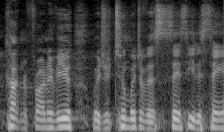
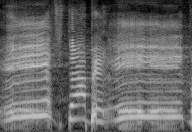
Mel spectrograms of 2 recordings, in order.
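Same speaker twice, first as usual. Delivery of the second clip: very high, louder gagging yell; choked mock scream; 12 semitones higher, 4 dB louder, much slower than usual. Finger down his throat, high mock choked scream. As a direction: scream through a mouthful in mock panic. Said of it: "eight inches deep going".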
